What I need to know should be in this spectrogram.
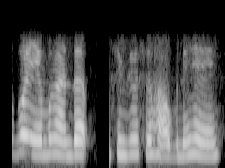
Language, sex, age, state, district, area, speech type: Manipuri, female, 30-45, Manipur, Chandel, rural, conversation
